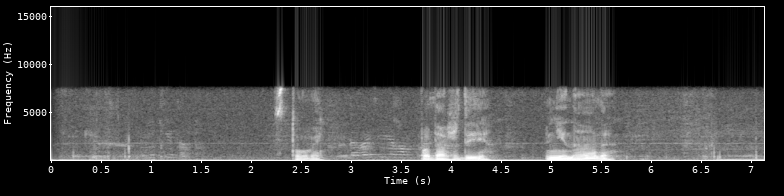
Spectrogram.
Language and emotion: Russian, neutral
